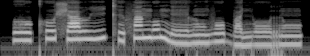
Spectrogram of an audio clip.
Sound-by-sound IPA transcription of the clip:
ɣ ʊ˨ kʰ ʊ˦ ʃ a˦ β iː˨˦ kʰ ɪ˨ f ã˦ ŋ o˦ ŋ eː˨ l ũ˨ v o˦ b a˨ ɲ oː˨ r ũ˦

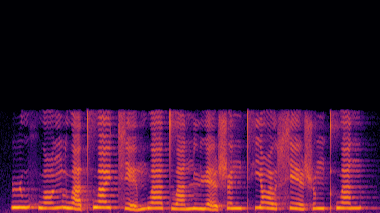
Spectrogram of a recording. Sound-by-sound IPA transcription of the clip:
ɻ u˧˥ x w ɑ˧˥ ŋ l w ä̰˨˩ t̪ʰ w a˥ ɪ̯ t͡s ḛ˨˩ ɪ̯ m w ä˥ t̪ w a˧˥ n l ɥ ɛ̰˨˩ ʂ ə˥ n t̪ʰ j ɑ˥˧ ʊ̯ s e˥˩ ɪ̯ ʂ ʊ˥ ŋ t̪ʰ w a˥ n

